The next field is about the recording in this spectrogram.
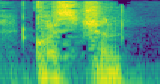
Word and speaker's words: question: So the final sound is like C-H-U-N. Chun. Question. I have a question. Do you like asking questions? Yes, I like asking questions. So it is, even though it's a T, it's pronounced like a C-H.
